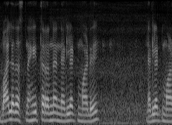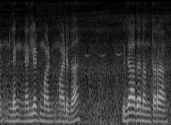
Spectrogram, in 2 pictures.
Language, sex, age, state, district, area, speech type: Kannada, male, 18-30, Karnataka, Koppal, rural, spontaneous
